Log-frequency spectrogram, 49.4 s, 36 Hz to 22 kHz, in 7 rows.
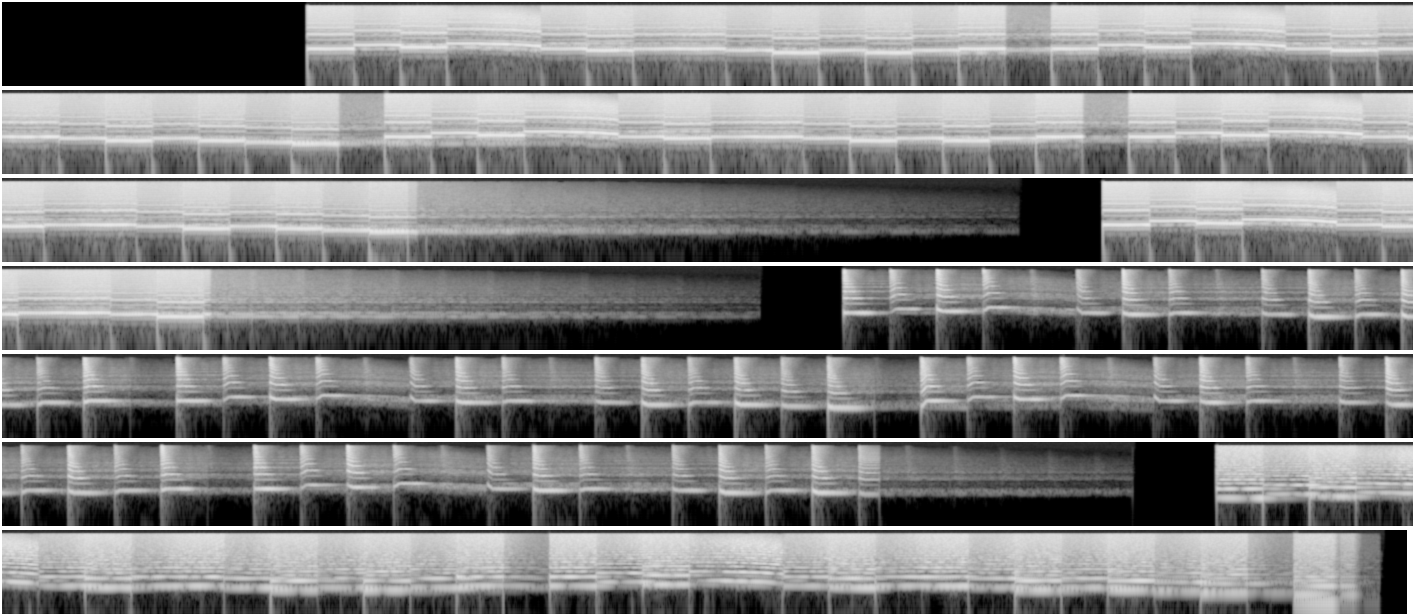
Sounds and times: Music: 0:01.5 - 0:49.2.

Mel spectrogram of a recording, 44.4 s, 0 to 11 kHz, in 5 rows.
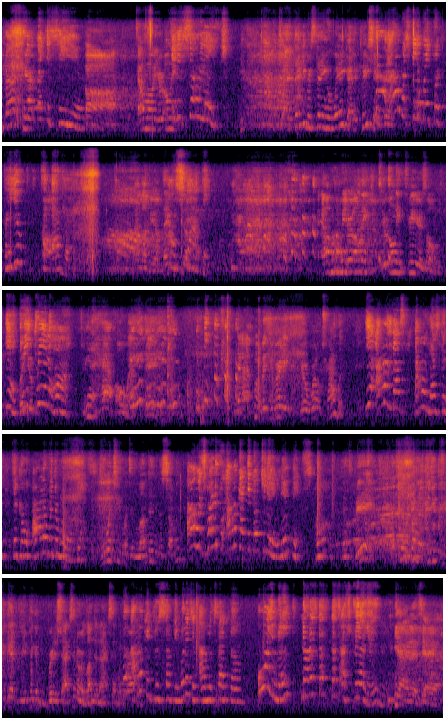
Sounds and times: Inside, small room: 0:00.0 - 0:44.3.

